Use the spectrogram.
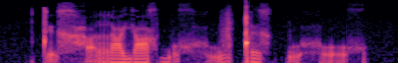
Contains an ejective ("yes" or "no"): no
